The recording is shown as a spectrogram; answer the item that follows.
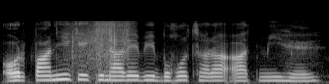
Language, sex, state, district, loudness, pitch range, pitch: Hindi, female, Arunachal Pradesh, Papum Pare, -18 LUFS, 175-200 Hz, 185 Hz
